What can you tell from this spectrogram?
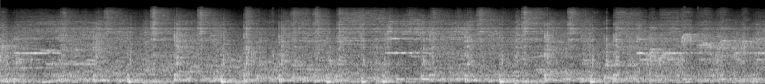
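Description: Loud breakbeat-style dance music with a steady, heavy drum beat, played over a hall's sound system.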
